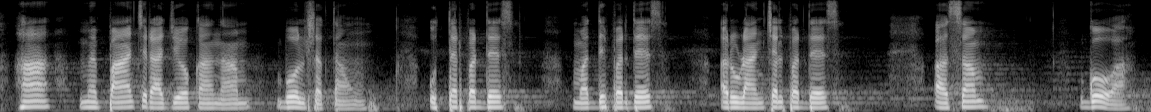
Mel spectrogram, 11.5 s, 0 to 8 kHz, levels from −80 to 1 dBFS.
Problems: none marked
